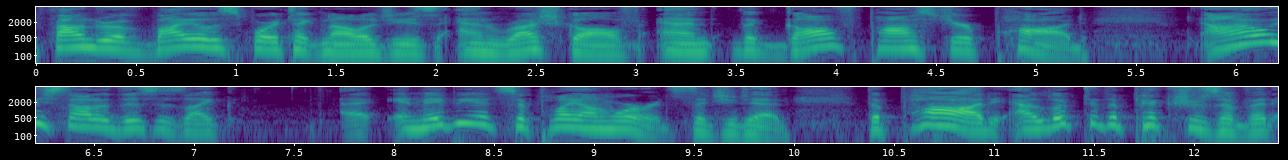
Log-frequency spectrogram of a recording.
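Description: A woman's voice: fairly low pitch, very animated, moderate pace, breathy edge, no room sound. A woman hosting a radio show in a chatty, informal conversational style while getting over a cold. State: has a lingering cold. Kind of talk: chatty sports radio interviewing.

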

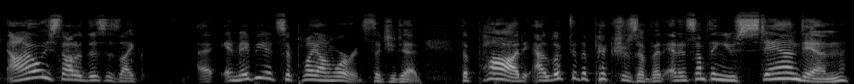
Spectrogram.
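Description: A woman hosting a radio golf show, chatty and quick to laugh, with a cold. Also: lowish voice, no echo. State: has a cold. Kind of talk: casual radio interview.

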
